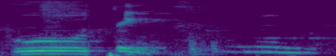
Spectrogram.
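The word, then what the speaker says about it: booting: B O O T I N G, bacanya buting.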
